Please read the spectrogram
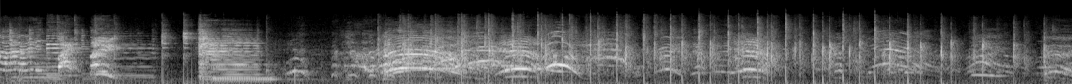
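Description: An acoustic guitar and a singing voice end a song in the first three seconds or so. Then several voices call out, whoop and talk, with some clapping.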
